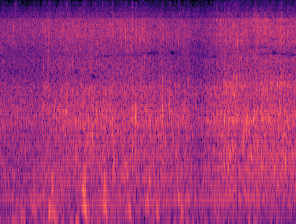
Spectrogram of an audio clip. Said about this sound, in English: It's supposed to be beach waves. That was much more like river than beach waves. I was picturing trout.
